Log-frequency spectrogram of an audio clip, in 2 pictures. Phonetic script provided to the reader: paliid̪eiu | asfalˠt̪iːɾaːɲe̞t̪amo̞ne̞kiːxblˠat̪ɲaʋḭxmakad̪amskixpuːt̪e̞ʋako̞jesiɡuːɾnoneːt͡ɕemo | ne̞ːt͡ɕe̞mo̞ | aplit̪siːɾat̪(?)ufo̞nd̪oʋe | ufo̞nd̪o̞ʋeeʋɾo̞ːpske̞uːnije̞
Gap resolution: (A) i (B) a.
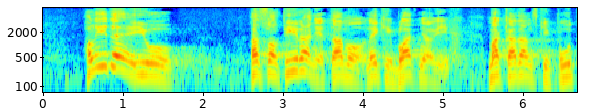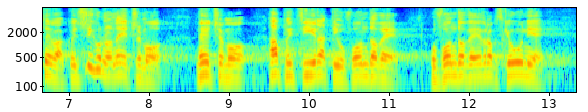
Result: A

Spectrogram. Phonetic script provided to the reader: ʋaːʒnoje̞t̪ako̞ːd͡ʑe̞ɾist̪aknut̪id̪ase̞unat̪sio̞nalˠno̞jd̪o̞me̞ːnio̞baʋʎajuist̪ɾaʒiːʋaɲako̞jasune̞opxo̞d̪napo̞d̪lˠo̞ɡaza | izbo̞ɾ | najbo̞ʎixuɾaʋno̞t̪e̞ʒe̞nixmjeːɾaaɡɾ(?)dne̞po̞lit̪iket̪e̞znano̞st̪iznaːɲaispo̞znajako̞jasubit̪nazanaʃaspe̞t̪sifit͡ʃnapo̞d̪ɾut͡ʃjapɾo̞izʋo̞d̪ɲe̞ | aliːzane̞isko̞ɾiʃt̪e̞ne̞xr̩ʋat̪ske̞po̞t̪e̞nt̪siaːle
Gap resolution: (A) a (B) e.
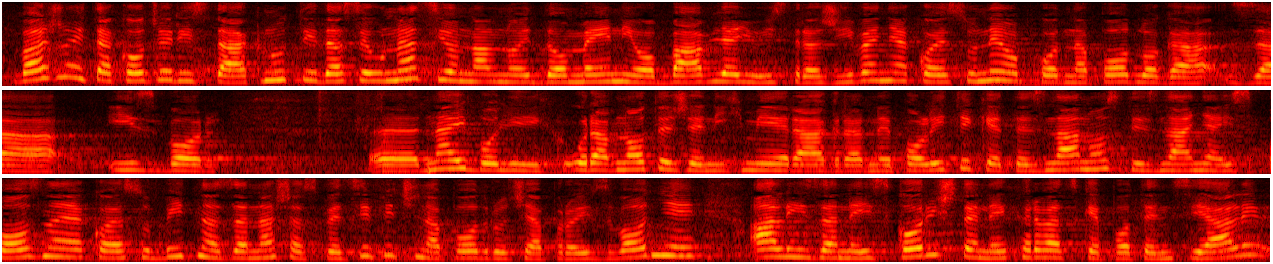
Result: A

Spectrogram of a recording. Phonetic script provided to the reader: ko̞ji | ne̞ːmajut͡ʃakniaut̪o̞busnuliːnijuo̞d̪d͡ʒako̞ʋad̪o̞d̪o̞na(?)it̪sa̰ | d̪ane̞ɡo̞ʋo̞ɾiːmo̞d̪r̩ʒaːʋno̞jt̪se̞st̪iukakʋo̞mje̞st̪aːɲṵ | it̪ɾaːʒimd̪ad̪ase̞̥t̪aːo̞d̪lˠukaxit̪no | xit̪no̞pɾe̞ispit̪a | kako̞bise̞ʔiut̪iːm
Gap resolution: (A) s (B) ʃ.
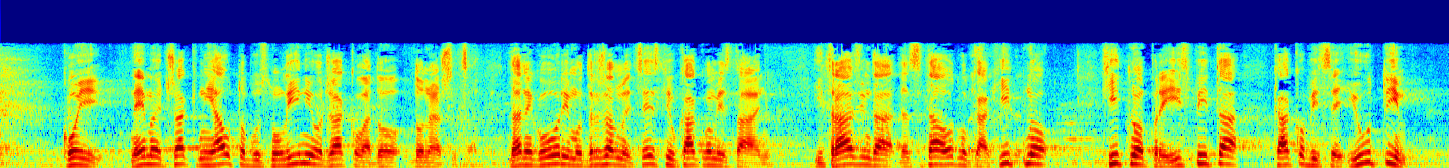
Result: B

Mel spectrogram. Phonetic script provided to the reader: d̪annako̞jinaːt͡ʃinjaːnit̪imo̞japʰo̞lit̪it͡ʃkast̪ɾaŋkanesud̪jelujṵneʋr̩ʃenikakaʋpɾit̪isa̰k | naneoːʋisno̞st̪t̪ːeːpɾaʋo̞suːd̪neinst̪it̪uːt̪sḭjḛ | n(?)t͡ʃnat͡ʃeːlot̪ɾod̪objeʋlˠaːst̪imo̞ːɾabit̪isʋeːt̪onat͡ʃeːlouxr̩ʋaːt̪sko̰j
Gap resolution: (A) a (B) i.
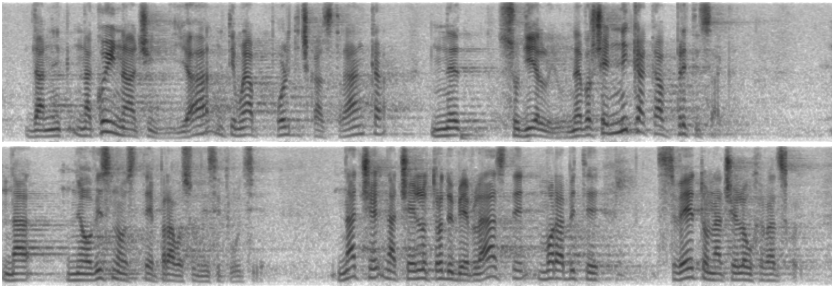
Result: A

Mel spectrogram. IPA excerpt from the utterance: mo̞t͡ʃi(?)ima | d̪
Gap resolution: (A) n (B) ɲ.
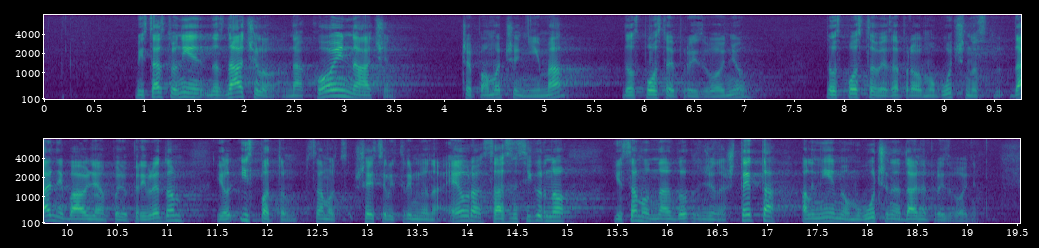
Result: B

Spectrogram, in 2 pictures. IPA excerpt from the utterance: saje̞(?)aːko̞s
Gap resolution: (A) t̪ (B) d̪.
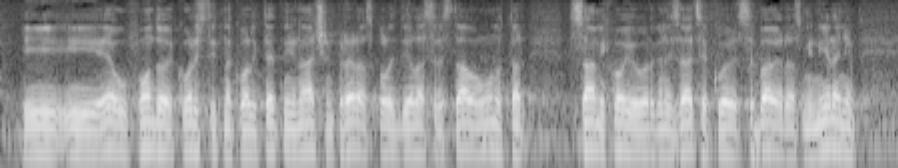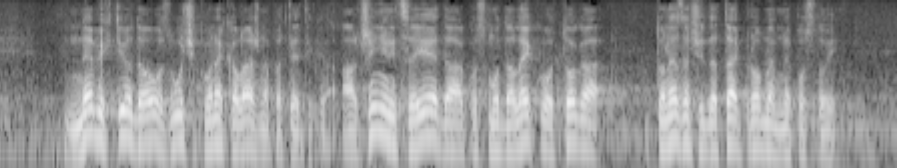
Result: B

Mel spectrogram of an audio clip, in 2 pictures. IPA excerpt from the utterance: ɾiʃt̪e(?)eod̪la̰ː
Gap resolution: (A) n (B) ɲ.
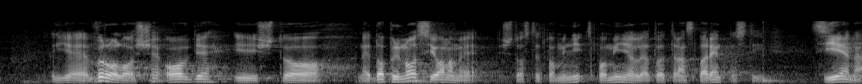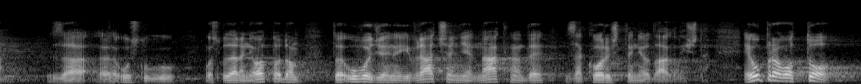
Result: B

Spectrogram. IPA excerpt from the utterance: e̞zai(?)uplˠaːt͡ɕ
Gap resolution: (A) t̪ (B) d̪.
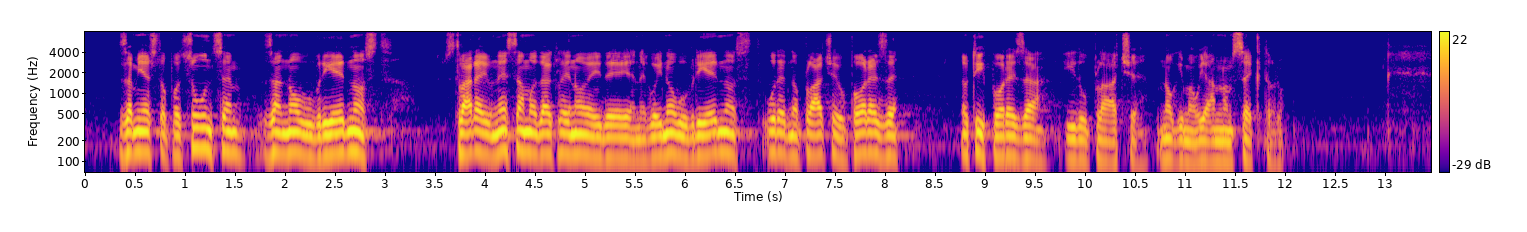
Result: B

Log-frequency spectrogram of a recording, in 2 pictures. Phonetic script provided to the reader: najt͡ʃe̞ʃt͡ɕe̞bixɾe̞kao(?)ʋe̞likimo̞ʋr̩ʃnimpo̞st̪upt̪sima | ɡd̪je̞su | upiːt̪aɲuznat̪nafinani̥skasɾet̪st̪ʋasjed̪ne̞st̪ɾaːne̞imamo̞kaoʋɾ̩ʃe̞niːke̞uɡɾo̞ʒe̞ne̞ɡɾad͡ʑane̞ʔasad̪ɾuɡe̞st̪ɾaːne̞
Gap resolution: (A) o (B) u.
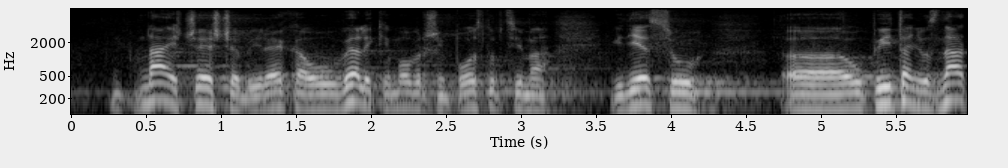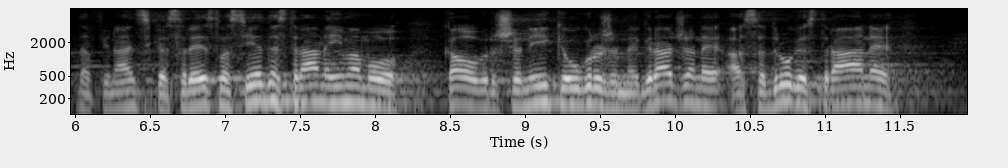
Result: B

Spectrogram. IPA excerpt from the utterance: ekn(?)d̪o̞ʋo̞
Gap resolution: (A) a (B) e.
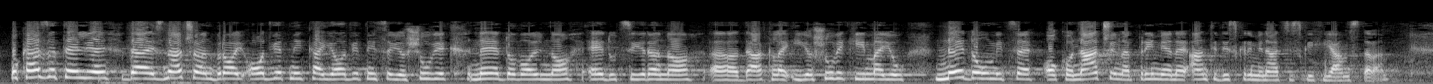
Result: B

